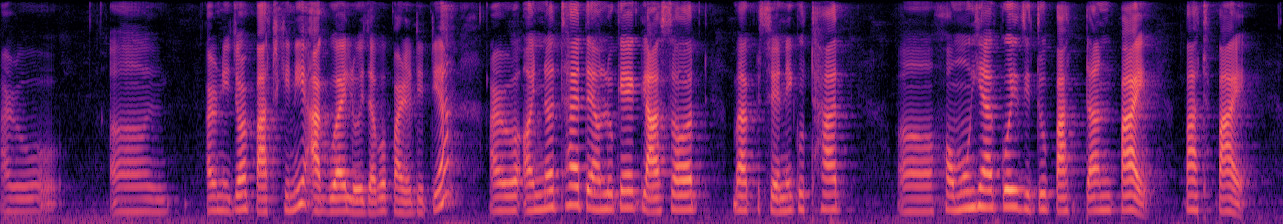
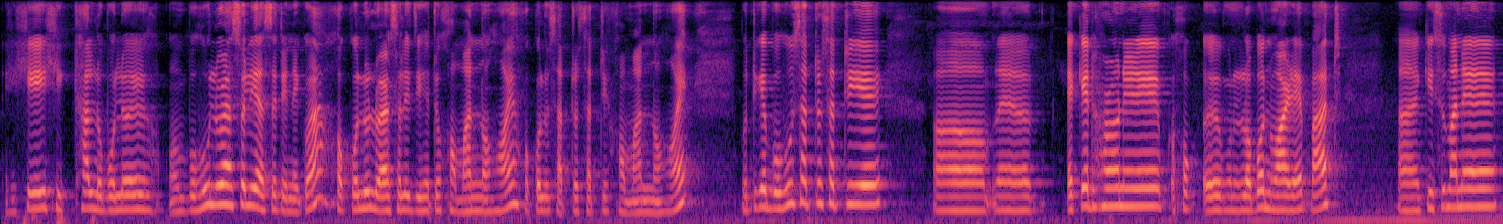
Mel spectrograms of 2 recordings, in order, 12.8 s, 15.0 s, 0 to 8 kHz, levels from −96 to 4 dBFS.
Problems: none marked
